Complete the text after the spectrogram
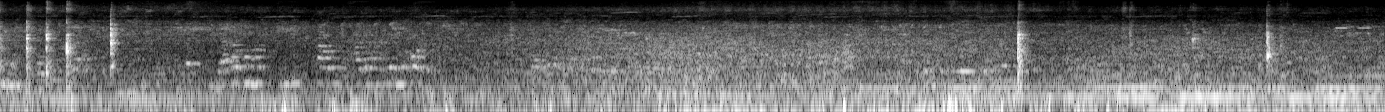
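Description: A trowel taps and scrapes against a cement bucket.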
